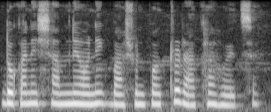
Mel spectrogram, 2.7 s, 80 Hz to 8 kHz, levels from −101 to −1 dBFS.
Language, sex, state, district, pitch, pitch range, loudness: Bengali, female, West Bengal, Alipurduar, 235 Hz, 230-245 Hz, -16 LUFS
